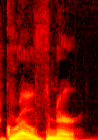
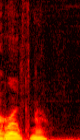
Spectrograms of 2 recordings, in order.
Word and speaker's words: Grosvenor: It's pronounced Grosvenor. – Grosvenor, okay. Were there like 5,000 of those? – Yes. – It's spelled Grosvenor. – It's pronounced Grosvenor. – Grosvenor.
